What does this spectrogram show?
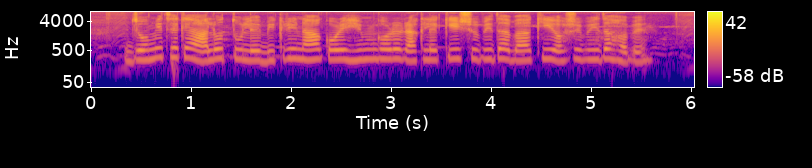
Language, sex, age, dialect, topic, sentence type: Bengali, female, 18-24, Rajbangshi, agriculture, question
